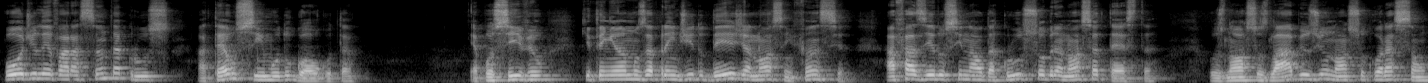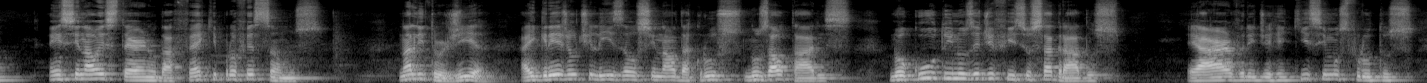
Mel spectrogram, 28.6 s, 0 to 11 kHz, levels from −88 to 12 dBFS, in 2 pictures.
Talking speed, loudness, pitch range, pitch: 140 wpm, -20 LUFS, 125-170 Hz, 150 Hz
